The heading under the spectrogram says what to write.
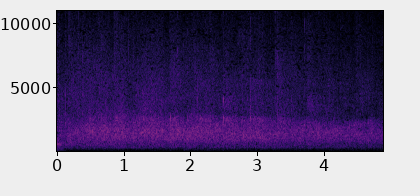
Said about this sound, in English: Yesterday was a beautiful service. An applause again.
